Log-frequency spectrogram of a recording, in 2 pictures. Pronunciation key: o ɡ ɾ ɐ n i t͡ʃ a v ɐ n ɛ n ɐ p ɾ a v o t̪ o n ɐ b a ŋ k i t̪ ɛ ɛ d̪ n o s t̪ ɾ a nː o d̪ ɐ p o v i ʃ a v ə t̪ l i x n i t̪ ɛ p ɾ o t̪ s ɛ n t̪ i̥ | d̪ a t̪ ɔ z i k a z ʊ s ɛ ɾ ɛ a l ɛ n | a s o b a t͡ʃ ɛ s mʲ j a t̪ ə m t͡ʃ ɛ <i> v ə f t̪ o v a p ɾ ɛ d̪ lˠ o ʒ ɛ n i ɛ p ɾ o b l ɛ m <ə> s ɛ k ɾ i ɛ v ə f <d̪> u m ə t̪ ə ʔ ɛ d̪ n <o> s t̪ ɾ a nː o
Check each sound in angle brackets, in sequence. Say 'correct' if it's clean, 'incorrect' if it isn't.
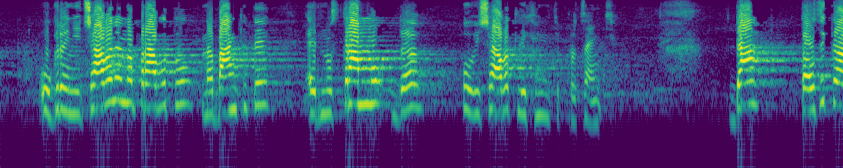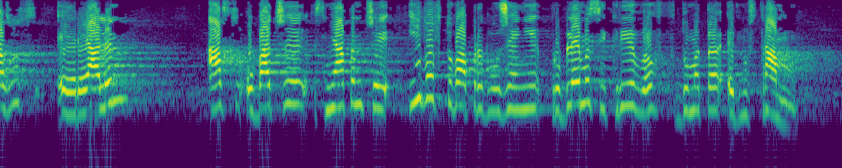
correct, correct, correct, correct

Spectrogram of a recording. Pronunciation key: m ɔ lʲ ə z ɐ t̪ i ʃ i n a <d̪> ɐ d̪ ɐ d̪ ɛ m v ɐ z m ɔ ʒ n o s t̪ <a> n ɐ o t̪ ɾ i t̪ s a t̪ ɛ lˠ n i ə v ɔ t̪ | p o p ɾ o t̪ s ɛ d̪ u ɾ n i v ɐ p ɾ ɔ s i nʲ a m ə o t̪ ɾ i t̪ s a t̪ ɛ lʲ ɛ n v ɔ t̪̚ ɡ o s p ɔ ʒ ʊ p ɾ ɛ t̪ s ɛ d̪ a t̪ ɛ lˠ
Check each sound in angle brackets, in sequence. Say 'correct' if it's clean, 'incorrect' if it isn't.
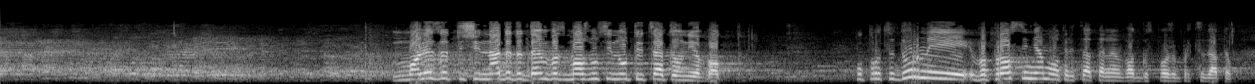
correct, incorrect: i

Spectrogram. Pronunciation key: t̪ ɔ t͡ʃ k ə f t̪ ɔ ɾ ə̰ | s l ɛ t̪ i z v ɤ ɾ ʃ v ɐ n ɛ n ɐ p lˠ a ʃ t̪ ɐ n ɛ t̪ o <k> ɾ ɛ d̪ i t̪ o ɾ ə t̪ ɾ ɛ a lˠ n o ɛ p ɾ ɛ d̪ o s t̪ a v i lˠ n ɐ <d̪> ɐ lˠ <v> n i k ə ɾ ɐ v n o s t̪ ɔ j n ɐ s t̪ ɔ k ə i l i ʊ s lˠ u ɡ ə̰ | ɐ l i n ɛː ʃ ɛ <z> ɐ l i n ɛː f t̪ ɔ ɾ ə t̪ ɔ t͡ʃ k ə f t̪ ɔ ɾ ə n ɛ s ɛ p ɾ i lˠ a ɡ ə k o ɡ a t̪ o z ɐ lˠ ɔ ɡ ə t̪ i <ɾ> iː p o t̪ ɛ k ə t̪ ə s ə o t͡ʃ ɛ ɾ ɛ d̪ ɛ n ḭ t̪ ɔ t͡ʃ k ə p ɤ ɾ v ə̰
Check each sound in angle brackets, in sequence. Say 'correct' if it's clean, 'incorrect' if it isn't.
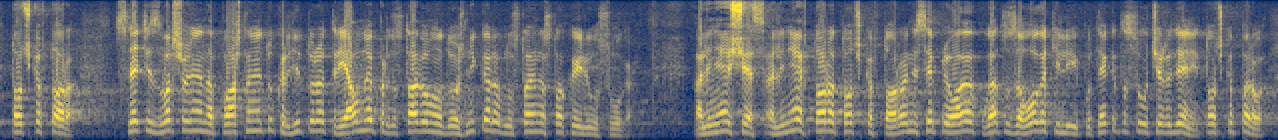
correct, correct, incorrect: ʒ, incorrect: s, incorrect: l

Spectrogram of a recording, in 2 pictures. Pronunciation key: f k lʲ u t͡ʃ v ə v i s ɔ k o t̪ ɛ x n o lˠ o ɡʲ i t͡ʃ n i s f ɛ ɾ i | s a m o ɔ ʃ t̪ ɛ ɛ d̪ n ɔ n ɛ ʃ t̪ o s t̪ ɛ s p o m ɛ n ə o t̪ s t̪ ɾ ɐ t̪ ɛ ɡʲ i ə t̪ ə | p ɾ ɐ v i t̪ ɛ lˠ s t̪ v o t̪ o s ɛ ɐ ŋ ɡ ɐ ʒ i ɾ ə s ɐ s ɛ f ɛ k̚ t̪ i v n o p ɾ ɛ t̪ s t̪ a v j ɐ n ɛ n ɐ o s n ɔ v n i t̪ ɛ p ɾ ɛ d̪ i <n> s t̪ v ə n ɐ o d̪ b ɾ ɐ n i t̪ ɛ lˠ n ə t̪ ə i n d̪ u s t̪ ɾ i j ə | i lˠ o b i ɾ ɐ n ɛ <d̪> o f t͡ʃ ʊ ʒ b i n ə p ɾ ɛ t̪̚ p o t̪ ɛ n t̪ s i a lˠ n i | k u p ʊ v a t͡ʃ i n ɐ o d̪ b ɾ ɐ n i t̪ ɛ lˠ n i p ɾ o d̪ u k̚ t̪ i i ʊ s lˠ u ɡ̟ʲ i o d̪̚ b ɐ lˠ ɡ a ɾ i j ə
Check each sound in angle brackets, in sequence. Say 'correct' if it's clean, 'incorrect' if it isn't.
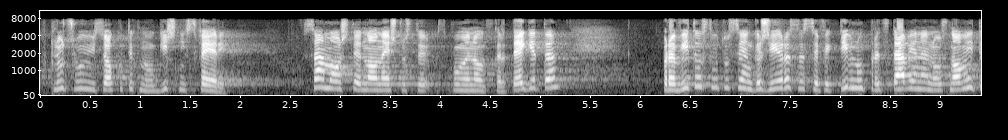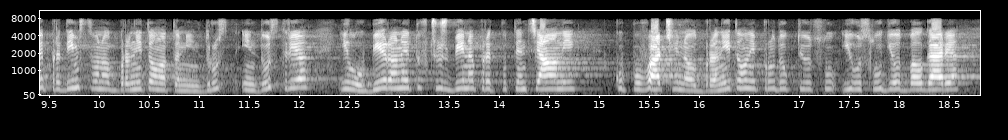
incorrect: m, incorrect: t̪

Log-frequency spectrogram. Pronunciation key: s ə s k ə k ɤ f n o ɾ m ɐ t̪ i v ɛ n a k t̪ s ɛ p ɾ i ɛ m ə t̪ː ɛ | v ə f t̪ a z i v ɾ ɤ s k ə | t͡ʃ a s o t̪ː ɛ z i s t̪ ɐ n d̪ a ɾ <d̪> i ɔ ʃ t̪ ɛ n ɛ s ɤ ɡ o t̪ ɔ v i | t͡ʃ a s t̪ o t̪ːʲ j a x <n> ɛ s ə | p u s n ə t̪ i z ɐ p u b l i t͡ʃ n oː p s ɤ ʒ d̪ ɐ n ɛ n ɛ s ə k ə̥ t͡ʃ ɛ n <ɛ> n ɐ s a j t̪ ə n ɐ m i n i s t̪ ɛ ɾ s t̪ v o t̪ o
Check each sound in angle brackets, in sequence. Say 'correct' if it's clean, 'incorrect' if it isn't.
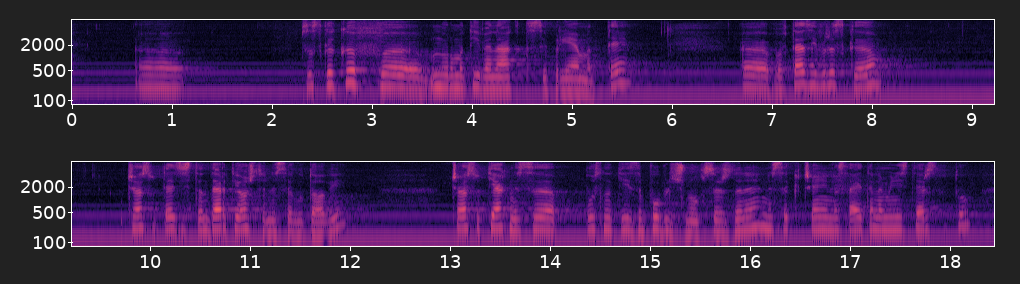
incorrect: t̪, correct, incorrect: i

